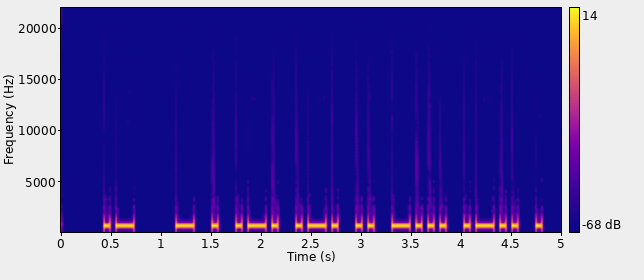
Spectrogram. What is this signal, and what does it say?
Morse code, heard as a keyed tone, about 20 wpm, 700 Hz. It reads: A TERRIBLE
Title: A Sound Of Thunder 20wpm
